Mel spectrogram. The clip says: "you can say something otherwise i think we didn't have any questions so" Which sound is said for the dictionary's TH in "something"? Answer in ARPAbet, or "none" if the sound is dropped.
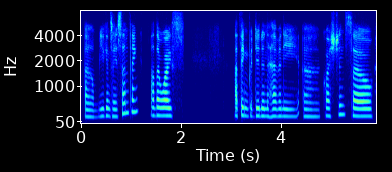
TH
